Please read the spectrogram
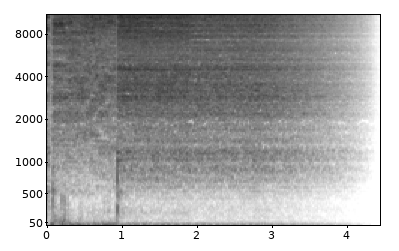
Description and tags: airlock 1 3 sec mast
Air lock sample-note that there is a gap between the first and second sample- this will allow you to use it with any animations
pressure, airlock, air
